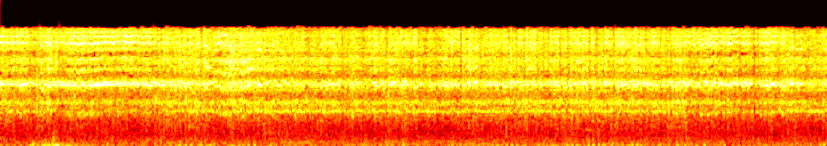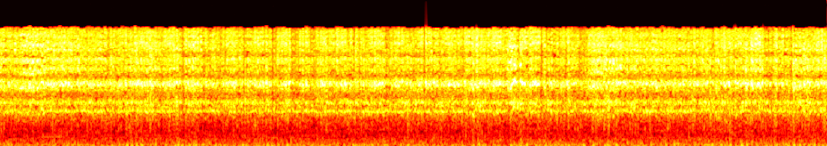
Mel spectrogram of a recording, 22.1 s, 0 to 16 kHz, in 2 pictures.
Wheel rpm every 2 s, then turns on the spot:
230, 230, 230, 230, 230, 230, 230, 240, 230, 230, 230.
none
